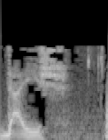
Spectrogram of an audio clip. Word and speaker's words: Daesh: I say Daesh. – I think Daesh. – We looked it up and it was Daesh. – Right. Well, that's the way this Iraqi general pronounced it when he was being interviewed.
